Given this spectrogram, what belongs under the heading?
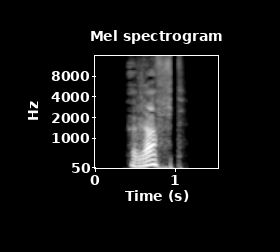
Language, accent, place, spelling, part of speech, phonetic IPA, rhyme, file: German, Germany, Berlin, rafft, verb, [ʁaft], -aft, De-rafft.ogg
- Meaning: inflection of raffen: 1. second-person plural present 2. third-person singular present 3. plural imperative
